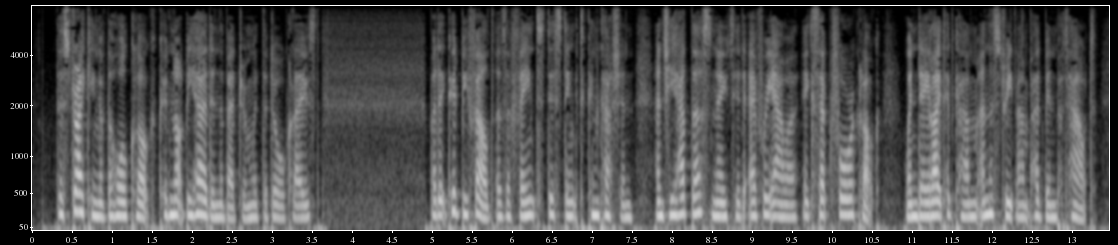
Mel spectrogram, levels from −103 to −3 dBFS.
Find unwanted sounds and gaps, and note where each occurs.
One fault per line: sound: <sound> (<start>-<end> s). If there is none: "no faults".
no faults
